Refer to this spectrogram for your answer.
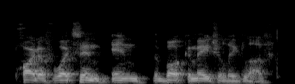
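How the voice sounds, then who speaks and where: A man with a fairly low pitch talks at a fairly quick pace. The background is quiet. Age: 60s. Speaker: author. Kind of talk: interview. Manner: halting, many fillers.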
